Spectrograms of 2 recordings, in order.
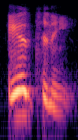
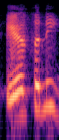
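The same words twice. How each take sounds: First: The middle consonant is a plain 't' sound. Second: The middle consonant is a 'th' sound. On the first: The speaker calls it right. "It's Anthony. Silent H" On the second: The speaker calls it wrong. "Did you say Anthony? Get it right"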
